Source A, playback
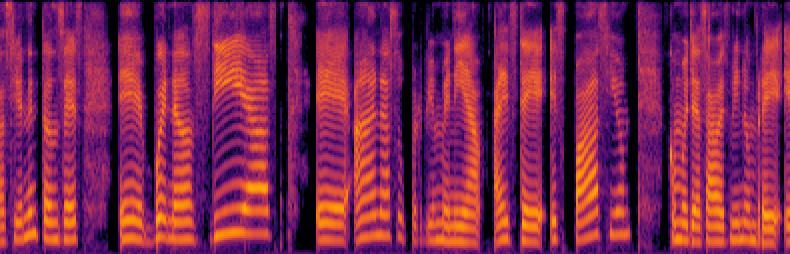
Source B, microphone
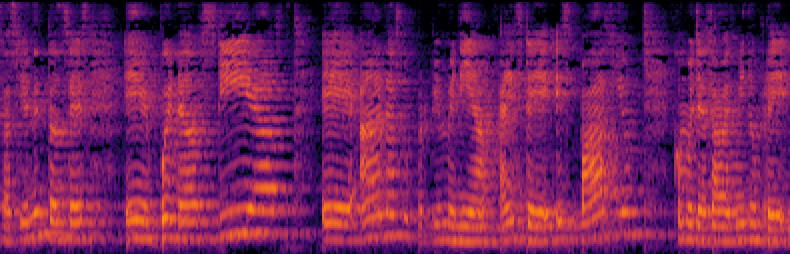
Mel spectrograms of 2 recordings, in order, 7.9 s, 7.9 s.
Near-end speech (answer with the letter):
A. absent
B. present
A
